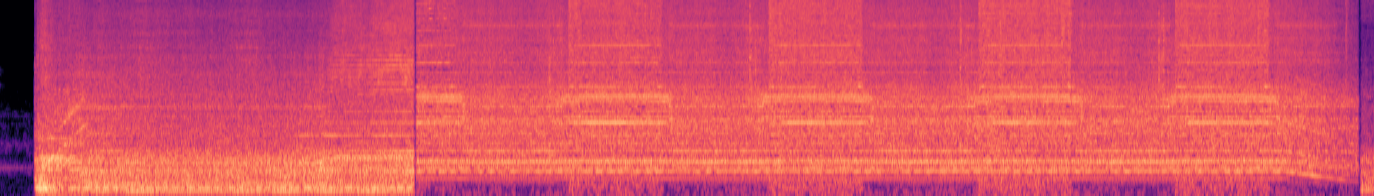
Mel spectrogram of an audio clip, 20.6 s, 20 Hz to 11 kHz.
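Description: A thickness planer feeds a wooden board through to bring it down to 3/4 inch for a lift-off lid box, making a loud, continuous machine roar that rises and falls slightly with each pass, heard alone and close.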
